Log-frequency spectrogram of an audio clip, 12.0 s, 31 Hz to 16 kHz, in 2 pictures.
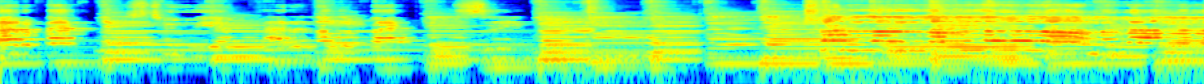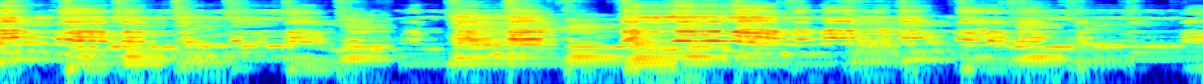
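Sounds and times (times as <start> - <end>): woman singing la la: 0.0 - 3.1, 3.8 - 12.0
strummed acoustic guitar: 0.0 - 12.0.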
